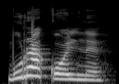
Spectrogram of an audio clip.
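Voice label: "бура кольны", Komi, female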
